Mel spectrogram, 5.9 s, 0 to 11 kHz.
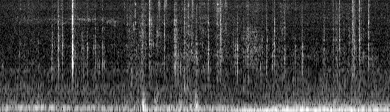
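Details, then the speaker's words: Jaguar XJ SWB on 20W-50 oil, after a test drive: steady low engine hum with an even, smooth beat and no knocks or ticks; sounds really good, good oil pressure, oil light stays on (owner suspects oil sending unit); normal running. "engine sounds really good oil pressure is good"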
